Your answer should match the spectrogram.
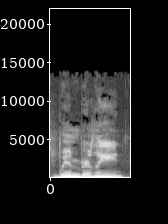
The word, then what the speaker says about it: Wimberly: N-I-K-O-L-E. Thank you. Would you mind if I ask for your last name? – It's Wimberly, W-I-M-B-E-R-L-Y. – W-I-M-B as in boy, E-R-L-Y.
